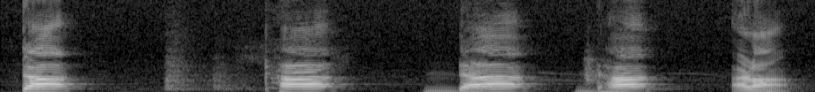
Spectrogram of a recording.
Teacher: में हमारा मूर्धा उच्चारण स्थान क्या है मूर्धा है देखिए ट जीव है ना वो सीधे उल्टी जाती है जो तालू है उससे पीछे मूर्धा प तो ये हमारा ट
